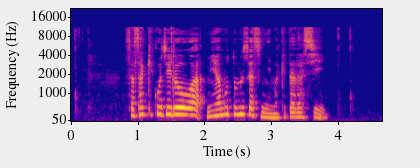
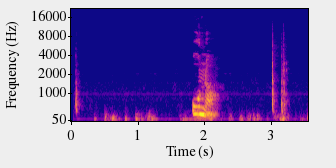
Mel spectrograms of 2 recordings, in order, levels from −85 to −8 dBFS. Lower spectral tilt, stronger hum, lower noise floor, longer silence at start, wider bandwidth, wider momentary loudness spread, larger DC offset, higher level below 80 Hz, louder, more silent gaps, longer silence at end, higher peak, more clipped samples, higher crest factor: second, -5 dB/octave vs -7.5 dB/octave; neither; first, -63 dBFS vs -51 dBFS; first, 0.85 s vs 0.6 s; first, 11.5 kHz vs 9.4 kHz; second, 13 LU vs 28 LU; neither; second, -62 dBFS vs -50 dBFS; second, -23 LUFS vs -17 LUFS; neither; first, 0.85 s vs 0.35 s; about the same, -6 dBFS vs -4 dBFS; neither; about the same, 18 dB vs 20 dB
